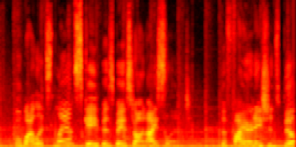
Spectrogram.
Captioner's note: metallic ringing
